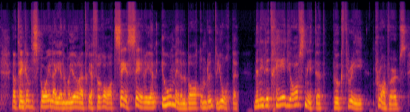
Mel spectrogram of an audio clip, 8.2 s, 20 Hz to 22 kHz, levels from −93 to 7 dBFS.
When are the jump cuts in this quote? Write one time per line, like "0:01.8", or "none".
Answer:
none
